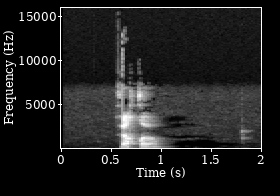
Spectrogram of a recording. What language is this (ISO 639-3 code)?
kab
